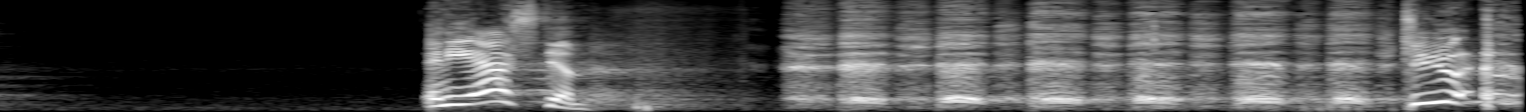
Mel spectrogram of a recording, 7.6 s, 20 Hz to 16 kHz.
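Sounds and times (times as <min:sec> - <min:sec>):
speech: 0:02.2 - 0:03.3, 0:04.0 - 0:04.7
man panting hard and fast, as if after running: 0:03.9 - 0:07.4.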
